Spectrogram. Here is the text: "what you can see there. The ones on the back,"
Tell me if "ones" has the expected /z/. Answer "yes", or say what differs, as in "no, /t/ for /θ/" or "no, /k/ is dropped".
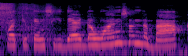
no, /s/ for /z/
